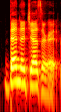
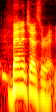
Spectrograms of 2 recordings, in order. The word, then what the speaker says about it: Bene Gesserit: Yeah, I think you just did. Bene Gesserit, right? – Bene Gesserit, yeah.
